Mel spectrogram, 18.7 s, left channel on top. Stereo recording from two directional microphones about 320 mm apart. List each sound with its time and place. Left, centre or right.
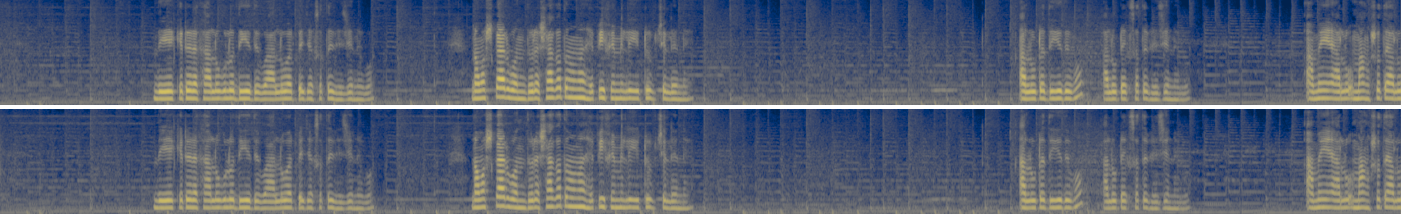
2.0 s speech: centre
3.2 s speech: right
3.4 s speech: centre
6.2 s speech: centre
13.6 s speech: centre
17.4 s speech: centre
